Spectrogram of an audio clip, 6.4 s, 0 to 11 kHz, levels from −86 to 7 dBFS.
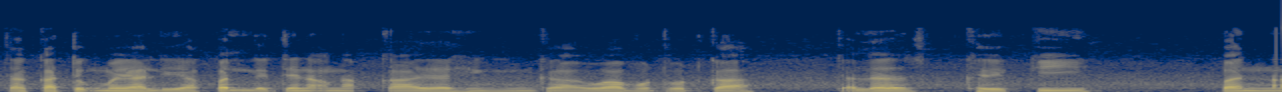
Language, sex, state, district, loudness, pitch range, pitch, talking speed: Wancho, male, Arunachal Pradesh, Longding, -23 LUFS, 100-120 Hz, 105 Hz, 185 wpm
